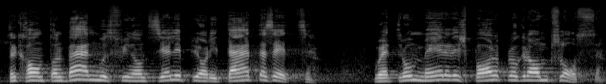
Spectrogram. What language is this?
Swiss German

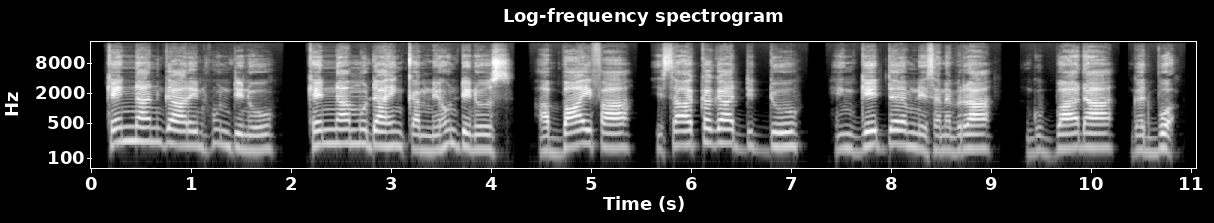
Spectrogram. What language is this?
Oromo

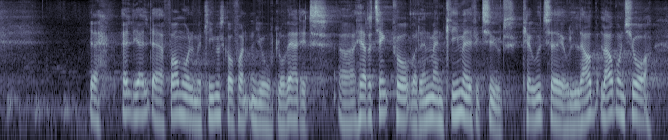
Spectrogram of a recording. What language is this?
Danish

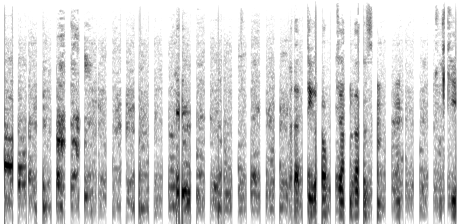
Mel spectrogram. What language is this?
Swahili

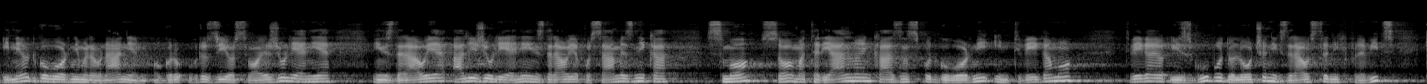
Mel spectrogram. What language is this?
Slovenian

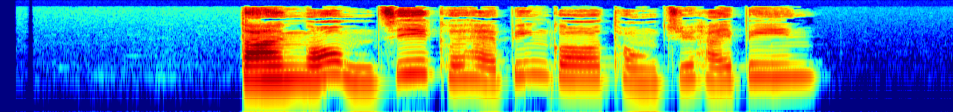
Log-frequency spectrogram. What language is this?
Cantonese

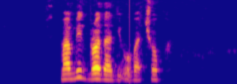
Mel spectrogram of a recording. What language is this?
Cameroon Pidgin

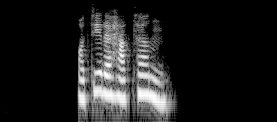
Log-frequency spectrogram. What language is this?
Cantonese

